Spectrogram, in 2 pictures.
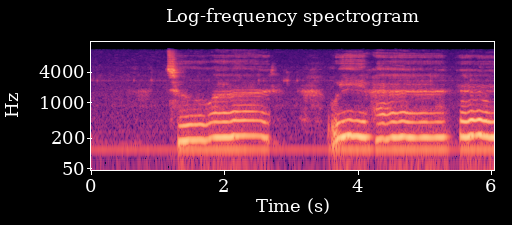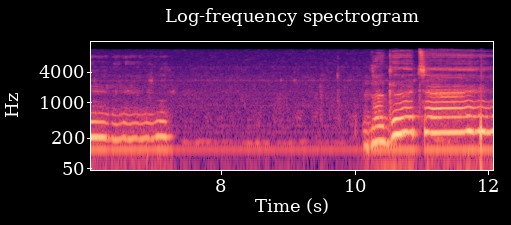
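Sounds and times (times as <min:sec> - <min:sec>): faint steady low hum: 0:00.0 - 0:12.0
man singing wordless notes: 0:01.1 - 0:02.8, 0:03.6 - 0:07.3, 0:10.1 - 0:12.0.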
